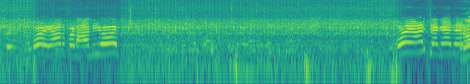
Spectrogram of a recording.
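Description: A motorcycle engine runs steadily at a morning race competition, a continuous mid-pitched drone throughout while people shout and talk over it.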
